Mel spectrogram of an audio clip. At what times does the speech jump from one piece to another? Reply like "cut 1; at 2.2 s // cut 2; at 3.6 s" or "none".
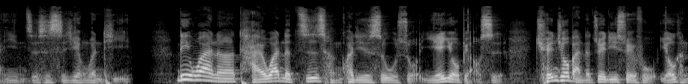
none

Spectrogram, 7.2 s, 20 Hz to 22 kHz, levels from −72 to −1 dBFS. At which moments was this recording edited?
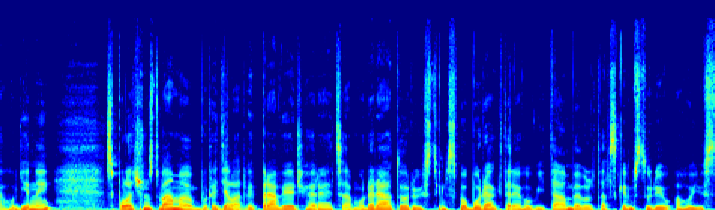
none

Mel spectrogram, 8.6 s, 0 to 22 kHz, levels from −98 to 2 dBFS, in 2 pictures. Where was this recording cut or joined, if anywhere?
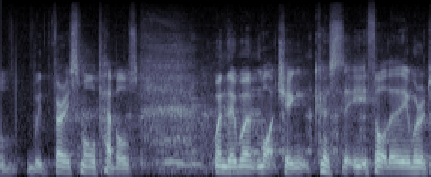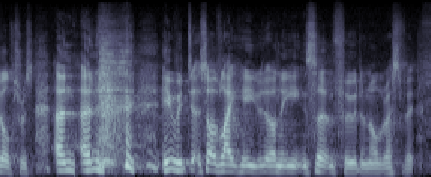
cut 1; at 5.0 s

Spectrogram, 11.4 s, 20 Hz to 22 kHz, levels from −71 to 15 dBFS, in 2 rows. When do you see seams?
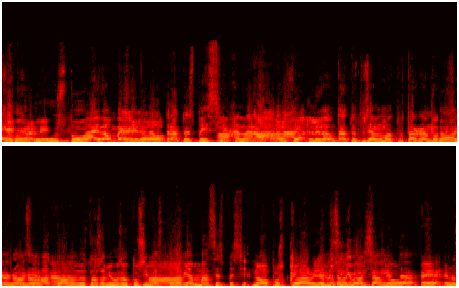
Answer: cut 1; at 3.1 s

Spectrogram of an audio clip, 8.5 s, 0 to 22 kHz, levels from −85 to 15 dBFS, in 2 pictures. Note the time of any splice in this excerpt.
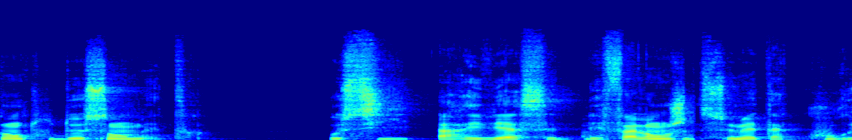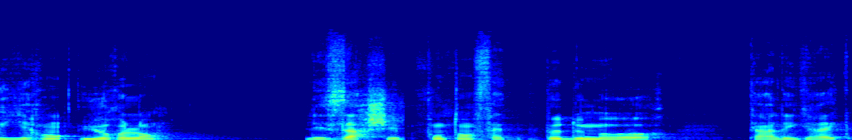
cut 1; at 2.9 s // cut 2; at 3.5 s // cut 3; at 6.3 s // cut 4; at 6.9 s

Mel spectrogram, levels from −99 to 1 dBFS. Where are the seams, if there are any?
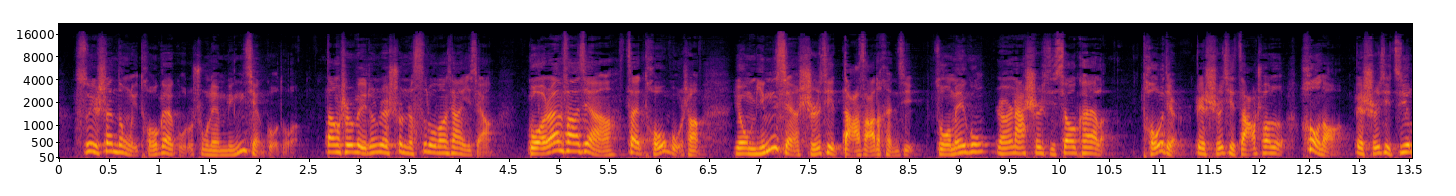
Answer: cut 1; at 2.5 s // cut 2; at 8.7 s // cut 3; at 12.4 s

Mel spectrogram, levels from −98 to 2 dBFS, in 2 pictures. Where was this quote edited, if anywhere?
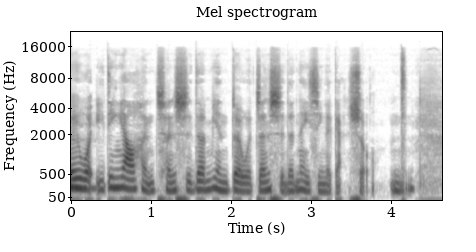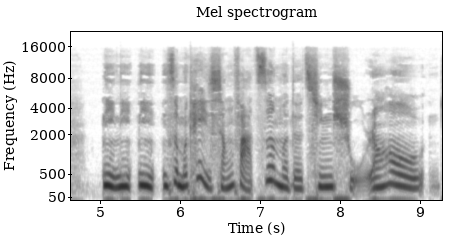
none

